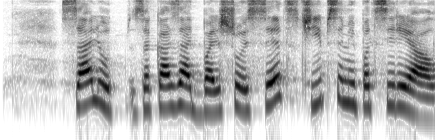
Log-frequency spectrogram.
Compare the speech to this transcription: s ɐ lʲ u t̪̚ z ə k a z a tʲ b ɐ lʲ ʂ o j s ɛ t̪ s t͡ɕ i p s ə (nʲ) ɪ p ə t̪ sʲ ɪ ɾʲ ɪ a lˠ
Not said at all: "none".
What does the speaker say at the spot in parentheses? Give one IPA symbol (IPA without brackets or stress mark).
mʲ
